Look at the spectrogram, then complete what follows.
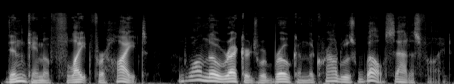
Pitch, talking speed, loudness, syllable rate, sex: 120 Hz, 225 wpm, -20 LUFS, 5.5 syllables/s, male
